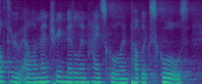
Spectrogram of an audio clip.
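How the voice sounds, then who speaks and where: A woman with a very deep, low voice speaks in an upstate New York accent, with audible room echo. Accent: American (upstate New York). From US Northeast, upstate New York (Syracuse area). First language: German. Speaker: music teacher and speaker at a church service. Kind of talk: sermon.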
